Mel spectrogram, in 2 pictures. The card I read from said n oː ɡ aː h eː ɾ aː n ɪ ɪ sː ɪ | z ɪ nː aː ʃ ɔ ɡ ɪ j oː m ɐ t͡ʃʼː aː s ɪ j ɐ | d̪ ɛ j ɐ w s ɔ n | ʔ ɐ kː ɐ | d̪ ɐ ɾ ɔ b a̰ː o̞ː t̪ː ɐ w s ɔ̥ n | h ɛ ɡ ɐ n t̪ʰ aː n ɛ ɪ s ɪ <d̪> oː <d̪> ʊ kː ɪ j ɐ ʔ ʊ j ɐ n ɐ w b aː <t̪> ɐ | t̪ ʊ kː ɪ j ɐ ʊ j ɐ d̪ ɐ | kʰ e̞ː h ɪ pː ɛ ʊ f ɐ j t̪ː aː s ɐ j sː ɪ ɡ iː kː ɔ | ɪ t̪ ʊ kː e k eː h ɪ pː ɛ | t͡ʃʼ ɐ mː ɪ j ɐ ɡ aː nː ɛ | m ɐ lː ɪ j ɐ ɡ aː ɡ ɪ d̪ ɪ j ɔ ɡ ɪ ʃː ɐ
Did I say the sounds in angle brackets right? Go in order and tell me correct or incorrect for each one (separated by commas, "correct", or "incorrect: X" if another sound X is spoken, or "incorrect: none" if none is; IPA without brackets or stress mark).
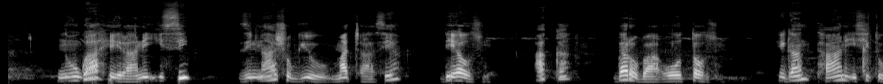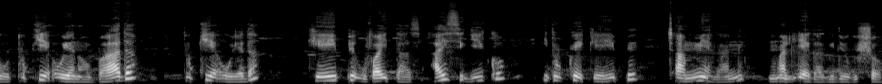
incorrect: t̪, incorrect: t̪, incorrect: d̪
